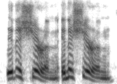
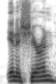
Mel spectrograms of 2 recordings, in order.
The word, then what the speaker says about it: Inisherin: Inisherin. Of Inisherin. The Banshees of Inisherin. Polish your Irish accent a little. It's an Irish thing.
